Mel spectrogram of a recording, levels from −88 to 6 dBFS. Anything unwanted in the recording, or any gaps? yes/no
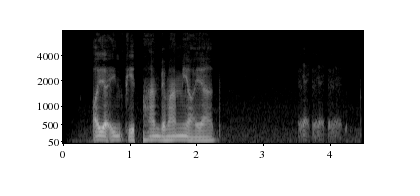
yes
